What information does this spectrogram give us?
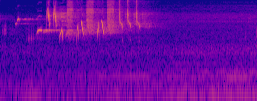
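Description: A nightingale gives a short burst of song: a clear high whistle, then a quick run of sharp, varied chirps and trills lasting about two seconds, over a low steady hum.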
